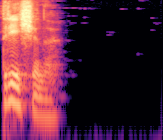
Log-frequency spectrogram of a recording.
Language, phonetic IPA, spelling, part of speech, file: Russian, [ˈtrʲeɕːɪnə], трещина, noun, Ru-трещина.ogg
- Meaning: crevice, crack (thin space opened in a previously solid material)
